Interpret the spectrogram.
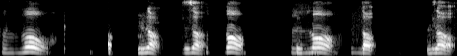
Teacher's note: huruf d ujung lidahnya menempel ke ujung gigi dari atas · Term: Huruf dho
